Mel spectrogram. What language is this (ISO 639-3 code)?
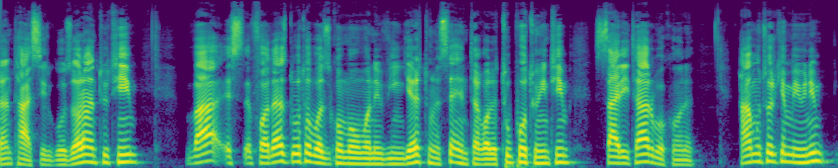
fas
